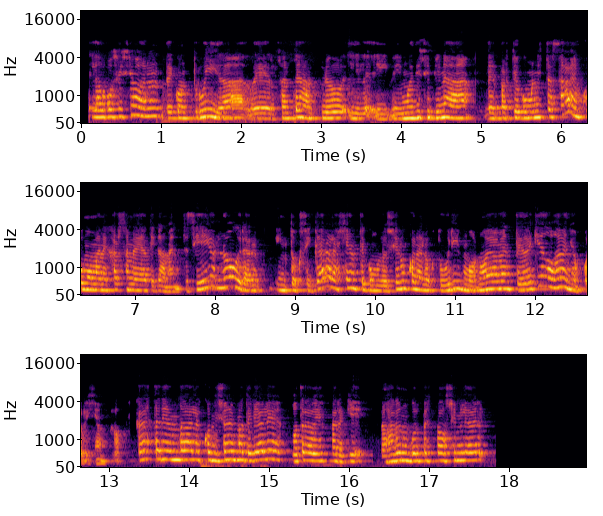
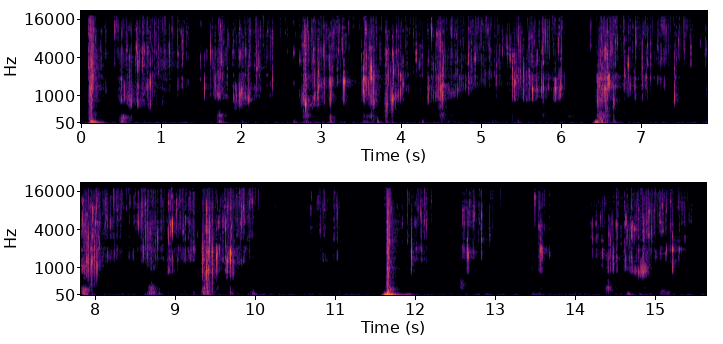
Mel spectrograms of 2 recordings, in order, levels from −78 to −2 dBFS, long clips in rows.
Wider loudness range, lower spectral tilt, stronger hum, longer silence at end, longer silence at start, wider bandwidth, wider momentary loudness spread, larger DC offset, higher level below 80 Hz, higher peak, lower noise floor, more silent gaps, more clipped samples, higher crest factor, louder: about the same, 2 LU vs 4 LU; first, -7 dB/octave vs 0 dB/octave; neither; first, 1.25 s vs 0.2 s; about the same, 0.1 s vs 0.1 s; second, 7.6 kHz vs 19 kHz; second, 7 LU vs 14 LU; neither; about the same, -50 dBFS vs -46 dBFS; about the same, 0 dBFS vs -2 dBFS; first, -81 dBFS vs -71 dBFS; neither; neither; second, 14 dB vs 36 dB; first, -15 LUFS vs -35 LUFS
